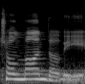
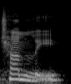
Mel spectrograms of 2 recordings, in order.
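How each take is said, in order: First: The name is said in full, as spelled. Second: The name is said in a short, two-syllable form. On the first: The speaker calls it wrong. "Cholmondeley is not Cholmondeley" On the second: The speaker calls it right. "it's pronounced Chumley"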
